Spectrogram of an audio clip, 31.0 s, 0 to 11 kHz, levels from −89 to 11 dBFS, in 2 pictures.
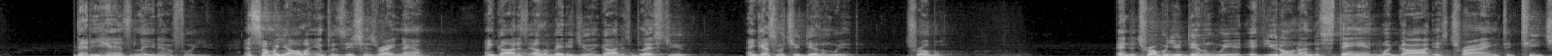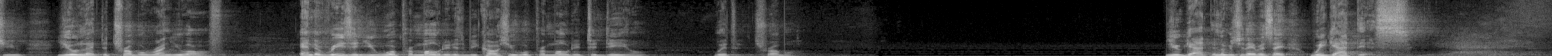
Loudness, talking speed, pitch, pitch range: -22 LUFS, 160 wpm, 125 Hz, 105-135 Hz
